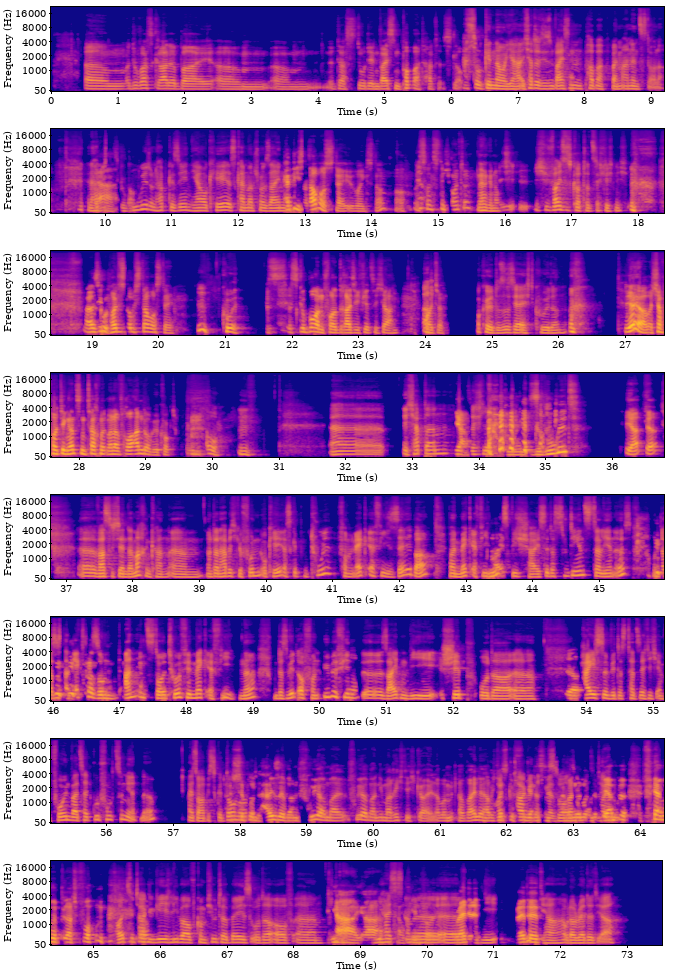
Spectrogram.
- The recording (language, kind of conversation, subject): German, unstructured, Wie verändert Technik deinen Alltag?
- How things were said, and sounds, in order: other background noise; tapping; chuckle; unintelligible speech; snort; throat clearing; drawn out: "Äh"; laugh; laughing while speaking: "Sorry"; laugh; unintelligible speech; laughing while speaking: "Werbe Werbeplattform"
